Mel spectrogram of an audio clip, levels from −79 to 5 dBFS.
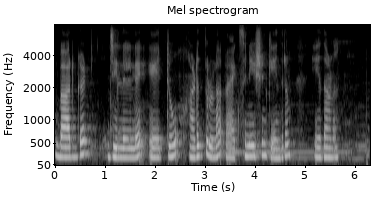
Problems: none marked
